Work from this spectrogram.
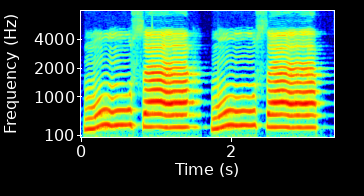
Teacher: موسیٰ، میم وا پیش مو، لیکن چونکہ یہاں پر کیا ہے واو ساکین ہے اس سے پہلے پیش، تو یہاں پر کیا ہو گیا واو مدہ ہو گیا، اس کو کھینچیں گے ایک الف کی مقدار کے باقدر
